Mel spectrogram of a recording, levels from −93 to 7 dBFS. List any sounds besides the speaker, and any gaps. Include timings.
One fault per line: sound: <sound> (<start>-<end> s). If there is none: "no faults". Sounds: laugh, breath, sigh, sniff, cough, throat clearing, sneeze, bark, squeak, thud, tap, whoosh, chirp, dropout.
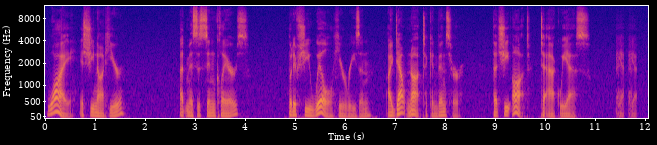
sound: laugh (11.4-11.8 s)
